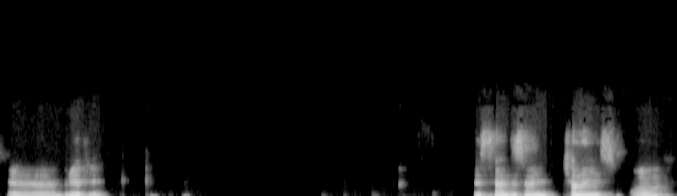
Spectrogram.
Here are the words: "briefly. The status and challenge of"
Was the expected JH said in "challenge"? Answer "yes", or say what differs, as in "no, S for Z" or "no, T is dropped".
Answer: no, Z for JH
